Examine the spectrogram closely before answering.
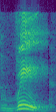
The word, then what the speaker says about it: vague: Then you have this word vague. Vague means not clear. We say v a and g u and e are not there at all.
